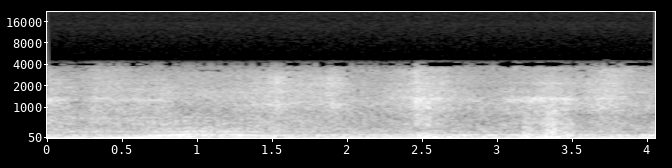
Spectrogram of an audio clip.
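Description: A motor vehicle engine running, a steady low rumble.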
